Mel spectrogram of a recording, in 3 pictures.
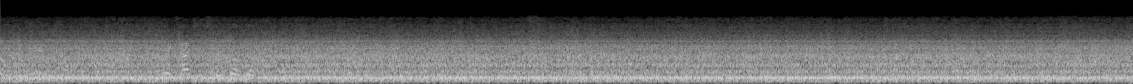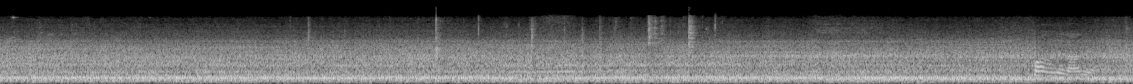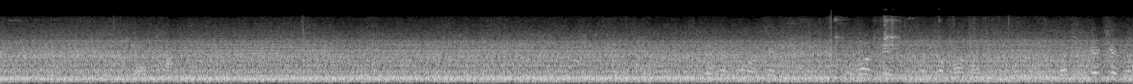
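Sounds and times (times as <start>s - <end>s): diesel engine humming: 0.0s - 33.9s.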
